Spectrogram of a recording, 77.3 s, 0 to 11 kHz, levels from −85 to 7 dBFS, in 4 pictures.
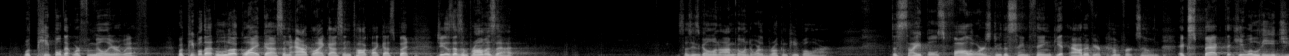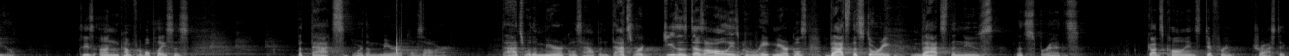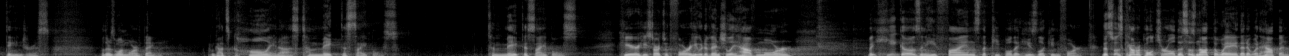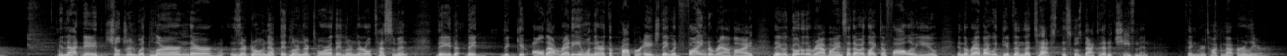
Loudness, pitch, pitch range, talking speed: -24 LUFS, 130 Hz, 110-155 Hz, 165 wpm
